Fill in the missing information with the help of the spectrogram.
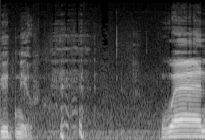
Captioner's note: laugh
